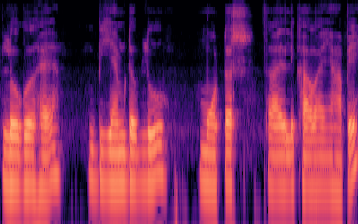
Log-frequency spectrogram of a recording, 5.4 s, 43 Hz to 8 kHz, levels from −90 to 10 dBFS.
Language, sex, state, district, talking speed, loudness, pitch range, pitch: Hindi, male, Odisha, Nuapada, 110 wpm, -18 LUFS, 105-120 Hz, 115 Hz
